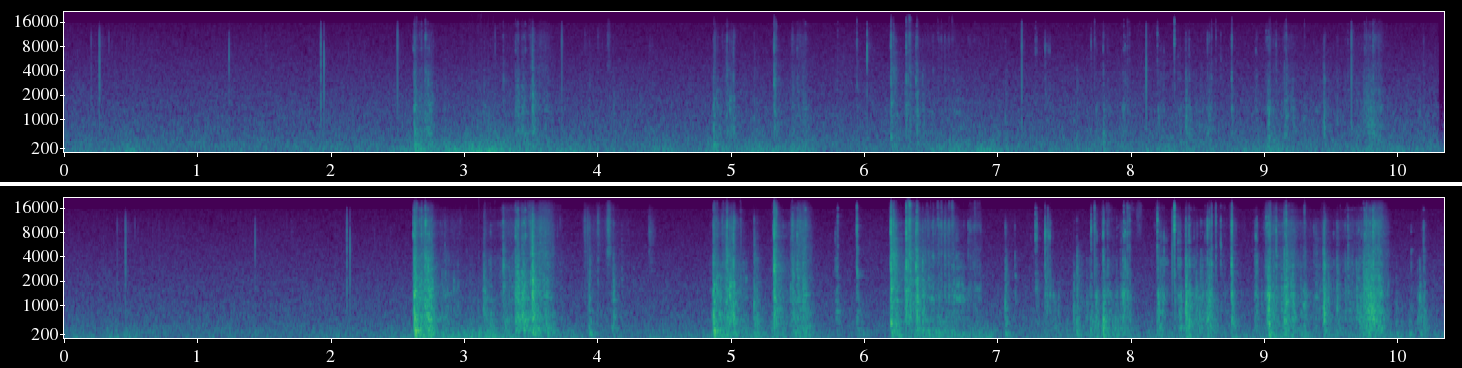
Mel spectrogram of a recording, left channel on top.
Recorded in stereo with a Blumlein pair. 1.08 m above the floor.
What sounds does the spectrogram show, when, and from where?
2.6 s a clunk: 50° right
